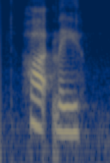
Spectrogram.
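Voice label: "hotly", US English; pronunciations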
